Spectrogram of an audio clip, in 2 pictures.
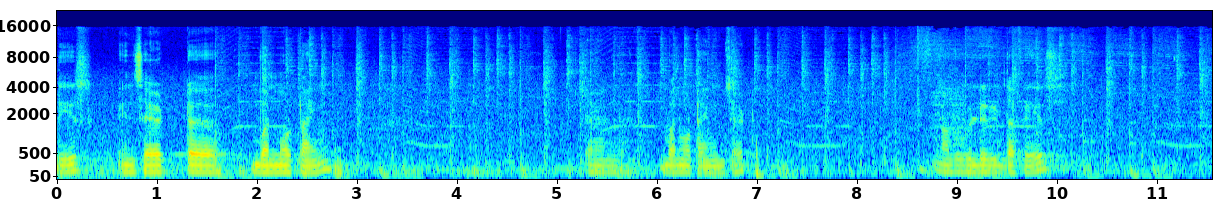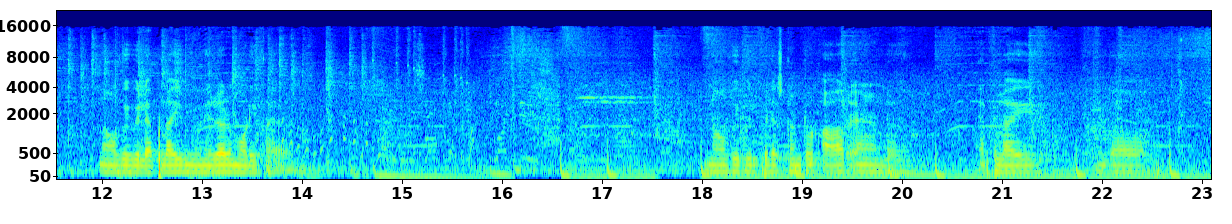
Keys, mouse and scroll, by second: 0.7 middle click, 6.8-8.3 middle drag, 9.2 x, 10.4-11.9 middle drag, 12.2 scroll up 2, 12.4 middle click, 13.1 scroll down 3, 13.3-14.8 middle drag, 15.2-16.3 middle drag, 17.1-17.9 middle drag, 17.9 click, 18.1 drag, 18.3 middle click, 18.5 scroll up 2, 18.7 middle click, 19.0 Tab, 19.1 middle click, 19.6 scroll down 3, 19.7 middle click, 20.2 scroll up 3, 20.4 middle click, 21.3 click, 21.5 middle click, 21.8-22.5 scroll down 2, 22.5 ctrl+r.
